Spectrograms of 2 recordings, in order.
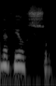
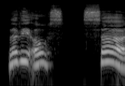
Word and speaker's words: Leviosa: Leviosa, not Levioso. I'm probably saying it wrong.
